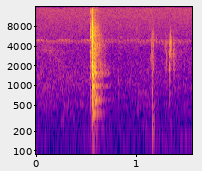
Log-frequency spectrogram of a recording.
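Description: A compound bow arrow strikes a target at a women's archery gold medal match, one sharp close impact followed by two fainter clicks, with no talk.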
